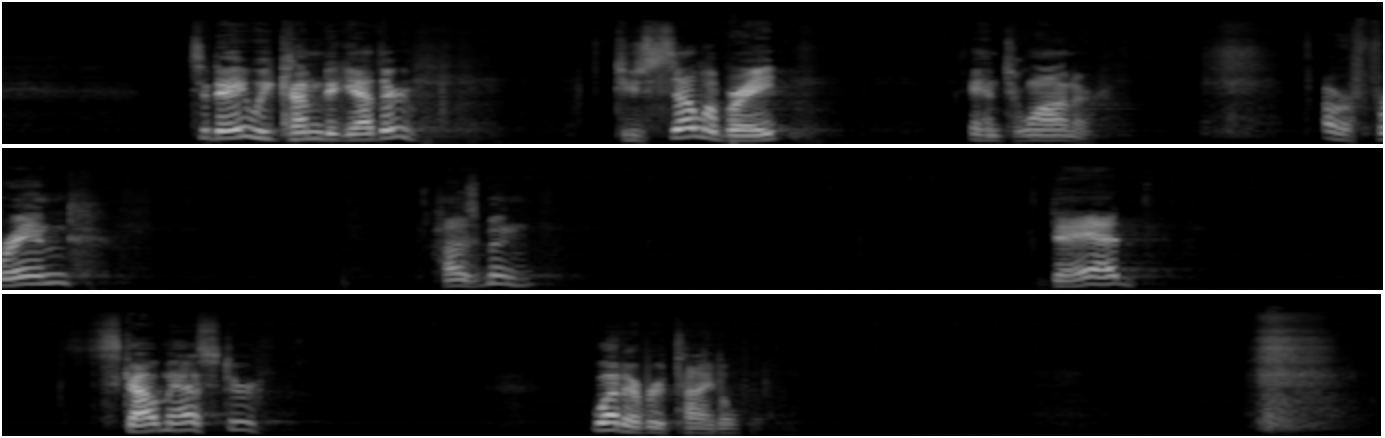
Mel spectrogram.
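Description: A man speaks slowly into a microphone, with long pauses.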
